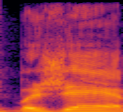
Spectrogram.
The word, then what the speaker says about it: Bijan: with bi jam and he said bijan's actually not the correct way to say it I think it's Bajan or something like that the way that his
